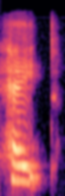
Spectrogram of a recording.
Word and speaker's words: hate: h que en inglés es j y la pronunciación de esta vocal en inglés pues es y por eso se dice hate y se pone el sonido de la terminal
